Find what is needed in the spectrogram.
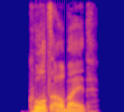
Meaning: short-time working, furlough
- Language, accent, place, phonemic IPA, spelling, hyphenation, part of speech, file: German, Germany, Berlin, /ˈkʊʁt͡sˌʔaʁbaɪ̯t/, Kurzarbeit, Kurz‧ar‧beit, noun, De-Kurzarbeit.ogg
